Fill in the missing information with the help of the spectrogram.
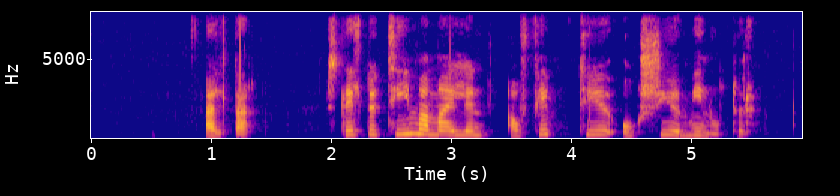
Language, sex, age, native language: Icelandic, female, 40-49, Icelandic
